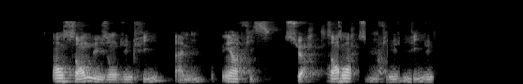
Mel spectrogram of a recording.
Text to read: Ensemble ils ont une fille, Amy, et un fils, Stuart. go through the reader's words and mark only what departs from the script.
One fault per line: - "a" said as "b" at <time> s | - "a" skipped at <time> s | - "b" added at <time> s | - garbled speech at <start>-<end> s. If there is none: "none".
- garbled speech at 3.3-4.3 s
